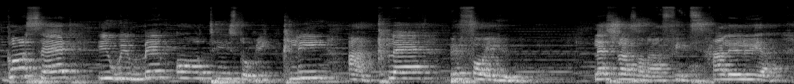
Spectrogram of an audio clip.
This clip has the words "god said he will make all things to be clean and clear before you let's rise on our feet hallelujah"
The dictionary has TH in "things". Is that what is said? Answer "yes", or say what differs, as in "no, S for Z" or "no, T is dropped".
no, T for TH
